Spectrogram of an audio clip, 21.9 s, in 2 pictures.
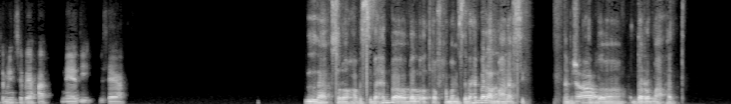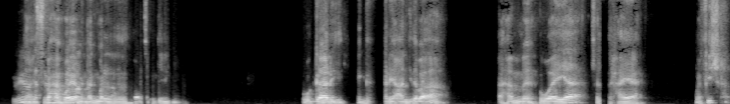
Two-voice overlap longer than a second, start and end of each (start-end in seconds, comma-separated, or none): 11.3-12.8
